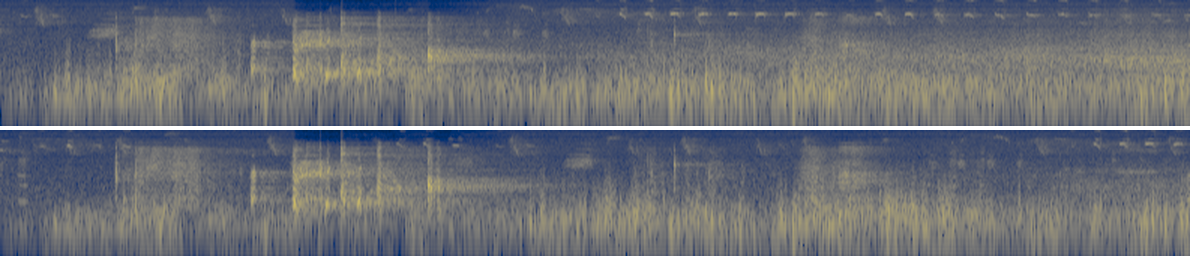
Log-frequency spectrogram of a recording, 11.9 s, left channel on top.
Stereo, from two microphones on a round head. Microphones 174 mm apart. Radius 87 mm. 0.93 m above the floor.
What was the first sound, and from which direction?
A cough, 25° right (ahead or behind).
